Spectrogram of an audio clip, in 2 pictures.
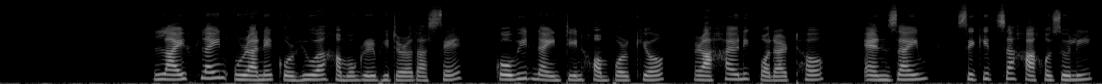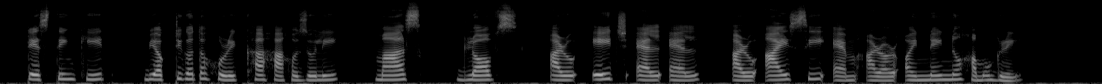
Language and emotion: Assamese, neutral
